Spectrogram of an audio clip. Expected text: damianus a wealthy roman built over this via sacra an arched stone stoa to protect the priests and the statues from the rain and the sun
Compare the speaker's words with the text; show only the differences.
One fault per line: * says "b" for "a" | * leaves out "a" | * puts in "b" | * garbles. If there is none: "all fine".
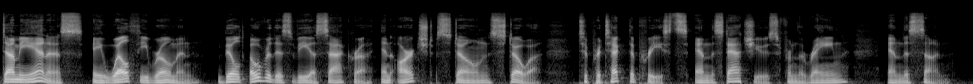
all fine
